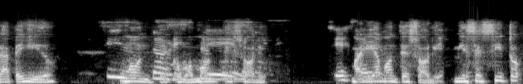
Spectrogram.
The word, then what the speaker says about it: Montessori: anterior que tuvo María Montessori, mírenme si estoy pronunciando bien el apellido, Sí, Monte, doctor. como Montessori.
